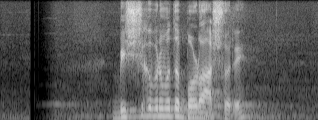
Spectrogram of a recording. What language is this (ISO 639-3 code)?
ben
